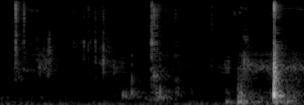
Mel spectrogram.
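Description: Faint handling of a plastic half tube, bottle cap and screwdriver: a few light clicks and crinkles, with one sharp click near the end.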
